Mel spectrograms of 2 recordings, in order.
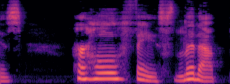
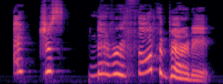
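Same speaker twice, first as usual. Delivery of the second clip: squeaky, very high-pitched little voice; 14 semitones higher, 4 dB louder than usual. A girl answers after hearing an unexpected admission about Ladybug: squeaking. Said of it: "she squeaks".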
